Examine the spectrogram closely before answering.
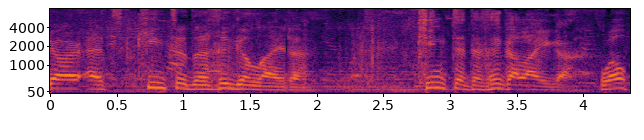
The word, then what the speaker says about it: Quinta da Regaleira: Quinta da Regaleira. Well pronounced, by the way.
